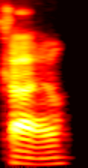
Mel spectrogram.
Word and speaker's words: Keil: Yes, it's pronounced Kyle. Kyle, I'm sorry.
